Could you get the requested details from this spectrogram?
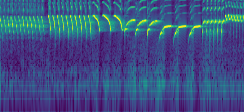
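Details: Young-canary training song from an adult canary: a fast buzzy trill opens, followed by rising then falling slurred whistles repeated in series and ending with high rapid chips.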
